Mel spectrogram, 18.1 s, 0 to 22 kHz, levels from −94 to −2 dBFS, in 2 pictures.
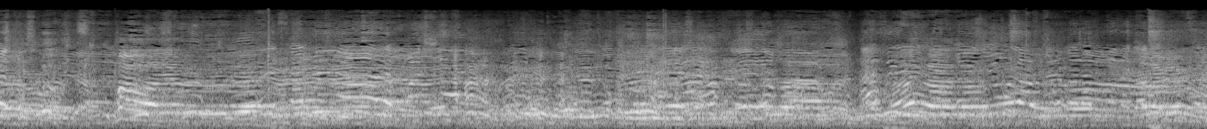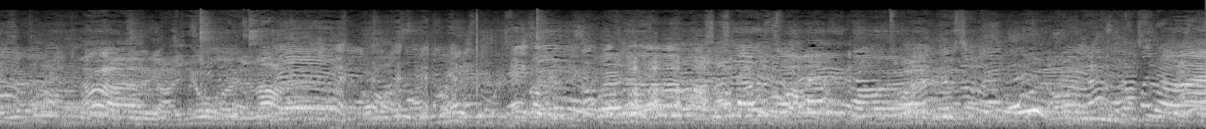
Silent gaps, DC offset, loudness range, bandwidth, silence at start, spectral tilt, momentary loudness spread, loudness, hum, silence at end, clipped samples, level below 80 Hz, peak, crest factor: none; under 0.1%; 4 LU; 16 kHz; 0 s; -3.5 dB/octave; 6 LU; -17 LUFS; none; 0 s; under 0.1%; -50 dBFS; 0 dBFS; 16 dB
